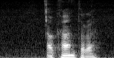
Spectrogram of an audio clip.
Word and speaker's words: Alcantara: Alcantara is his pronunciation, I see.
